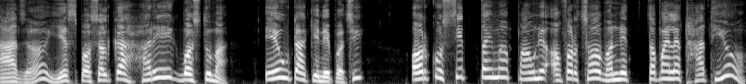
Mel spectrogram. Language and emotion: Nepali, surprised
